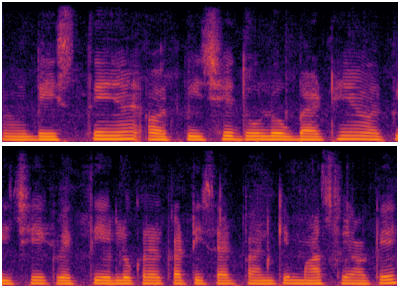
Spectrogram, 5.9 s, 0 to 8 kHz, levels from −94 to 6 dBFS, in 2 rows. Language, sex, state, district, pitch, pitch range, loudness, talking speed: Hindi, female, Bihar, Gopalganj, 170 Hz, 170-180 Hz, -25 LUFS, 230 wpm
